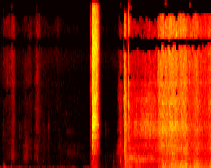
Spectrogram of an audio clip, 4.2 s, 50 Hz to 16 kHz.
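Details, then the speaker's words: 1979 Ford V8, started for what is planned as its last time before being deliberately blown up: quiet, then a brief crank and it catches at once into a steady, rising rumble, a healthy instant start. "Но с полоборота, как часы."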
